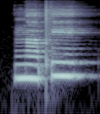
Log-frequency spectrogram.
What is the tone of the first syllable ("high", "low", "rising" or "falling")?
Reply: low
